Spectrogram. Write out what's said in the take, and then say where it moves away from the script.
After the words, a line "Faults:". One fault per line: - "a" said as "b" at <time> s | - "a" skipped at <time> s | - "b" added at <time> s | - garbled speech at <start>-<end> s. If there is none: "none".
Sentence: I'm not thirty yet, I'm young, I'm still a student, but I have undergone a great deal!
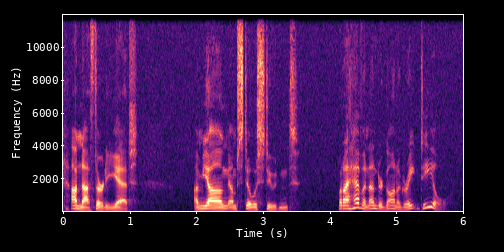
I'm not thirty yet, I'm young, I'm still a student, but I haven't undergone a great deal!
Faults:
- "have" said as "haven't" at 4.3 s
